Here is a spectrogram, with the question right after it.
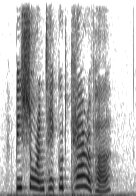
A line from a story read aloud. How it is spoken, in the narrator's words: cried she to the guard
